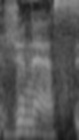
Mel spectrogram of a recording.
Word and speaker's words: Jeunesse: called instantly eight ageless what's the company honey pronounce the Jeunesse Jeunesse its various makers and it's less than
